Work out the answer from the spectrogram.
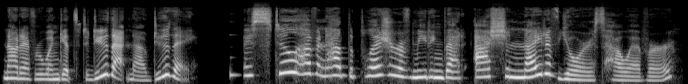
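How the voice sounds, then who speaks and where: Very high-voiced, genteel young princess. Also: female voice, very animated, normal speed. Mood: cheerful, playful. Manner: refined, genteel, formal phrasing. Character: sweet, poised teenage princess putting on a brave face. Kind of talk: anime game dub acting.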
